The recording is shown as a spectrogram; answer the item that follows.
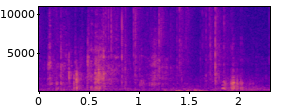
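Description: A page of a picture book being turned by hand: a quick run of paper rustles and crackles.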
